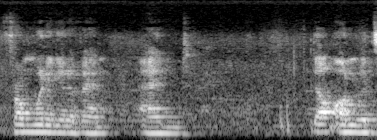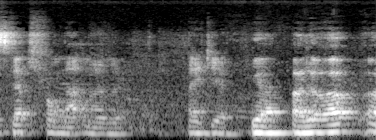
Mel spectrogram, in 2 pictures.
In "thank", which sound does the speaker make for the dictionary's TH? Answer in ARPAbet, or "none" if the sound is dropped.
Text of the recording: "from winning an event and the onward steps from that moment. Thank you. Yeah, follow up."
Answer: TH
